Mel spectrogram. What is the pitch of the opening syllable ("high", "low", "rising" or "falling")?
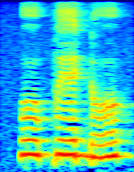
high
